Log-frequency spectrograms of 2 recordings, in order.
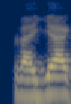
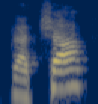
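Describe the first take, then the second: First: The middle consonant is a 'y' sound. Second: The middle consonant is a 'sh' sound.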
